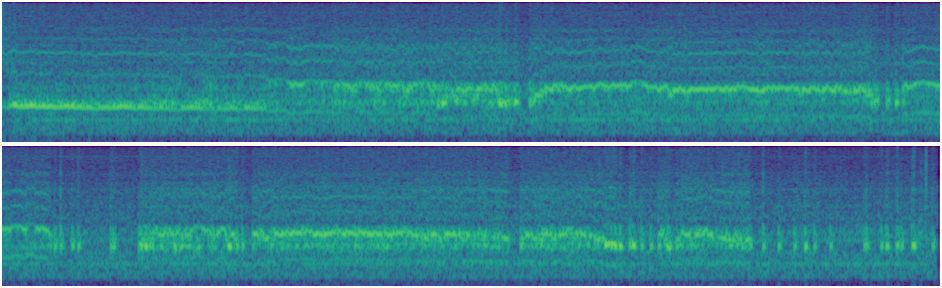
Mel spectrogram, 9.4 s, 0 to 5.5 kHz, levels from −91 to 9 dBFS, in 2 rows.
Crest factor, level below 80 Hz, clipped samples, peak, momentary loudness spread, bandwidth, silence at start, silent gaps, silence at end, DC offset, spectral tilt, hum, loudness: 16 dB; -66 dBFS; under 0.1%; -8 dBFS; 6 LU; 5.4 kHz; 0 s; none; 0 s; under 0.1%; -4.5 dB/octave; none; -23 LUFS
